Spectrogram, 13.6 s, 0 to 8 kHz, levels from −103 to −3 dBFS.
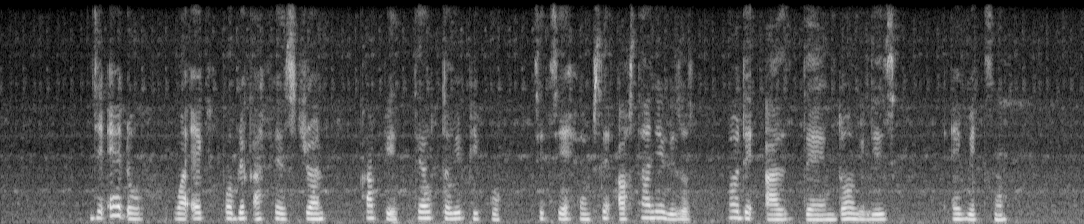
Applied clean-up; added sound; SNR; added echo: none; none; none; none.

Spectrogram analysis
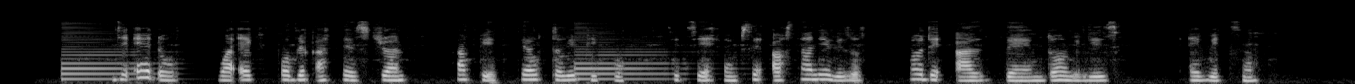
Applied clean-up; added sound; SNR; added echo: neural mask model RNNoise.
